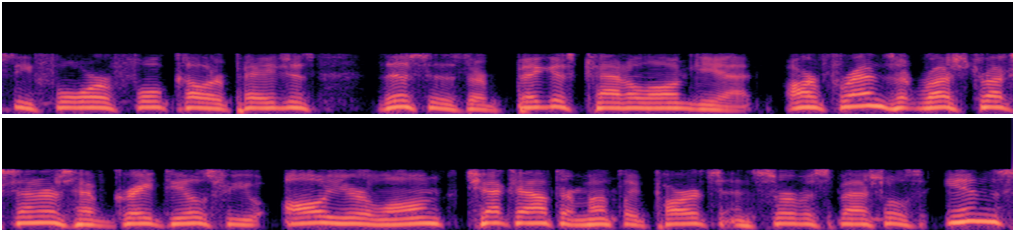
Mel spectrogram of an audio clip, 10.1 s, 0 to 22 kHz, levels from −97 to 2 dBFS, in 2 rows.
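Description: iLBC codec coding runs throughout the speech, capping bandwidth at 4 kHz and adding a plainly rough, synthetic edge, consistent with 20 ms frames whose excitation is coded independently, at a rate that fits roughly 15 kbps narrowband VoIP.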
